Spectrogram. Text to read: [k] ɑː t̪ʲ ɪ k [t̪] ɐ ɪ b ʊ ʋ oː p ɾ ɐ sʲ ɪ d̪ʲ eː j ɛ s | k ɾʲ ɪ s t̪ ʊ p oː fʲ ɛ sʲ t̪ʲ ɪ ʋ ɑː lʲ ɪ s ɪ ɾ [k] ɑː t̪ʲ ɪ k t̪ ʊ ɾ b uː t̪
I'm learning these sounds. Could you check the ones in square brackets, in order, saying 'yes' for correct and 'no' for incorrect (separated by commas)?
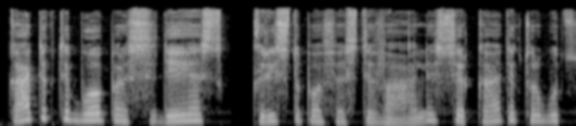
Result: yes, yes, yes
